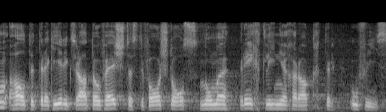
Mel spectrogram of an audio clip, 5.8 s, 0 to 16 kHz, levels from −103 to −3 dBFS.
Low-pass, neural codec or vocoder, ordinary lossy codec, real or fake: 7.2 kHz; none; none; real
